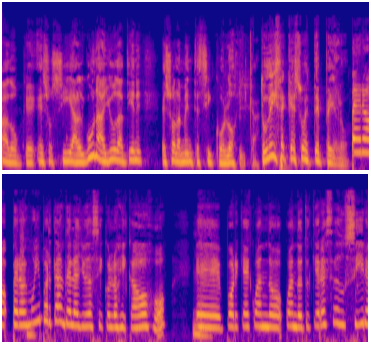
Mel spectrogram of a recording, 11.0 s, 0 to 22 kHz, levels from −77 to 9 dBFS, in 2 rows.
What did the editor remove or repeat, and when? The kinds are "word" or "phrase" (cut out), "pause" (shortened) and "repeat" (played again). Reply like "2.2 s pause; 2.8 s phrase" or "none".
none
